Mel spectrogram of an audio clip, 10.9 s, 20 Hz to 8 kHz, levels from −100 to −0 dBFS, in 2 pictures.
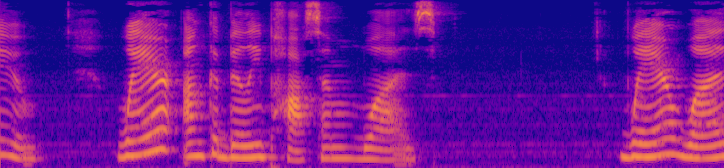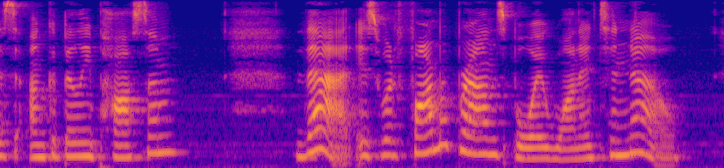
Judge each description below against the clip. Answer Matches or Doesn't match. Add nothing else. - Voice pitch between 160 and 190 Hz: Doesn't match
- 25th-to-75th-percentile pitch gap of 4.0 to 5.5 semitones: Matches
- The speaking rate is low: Matches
